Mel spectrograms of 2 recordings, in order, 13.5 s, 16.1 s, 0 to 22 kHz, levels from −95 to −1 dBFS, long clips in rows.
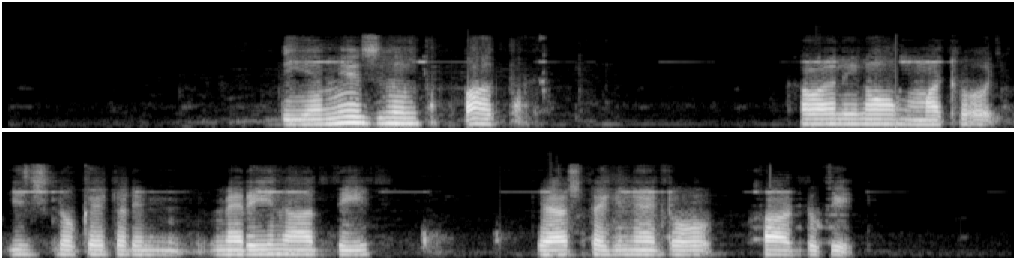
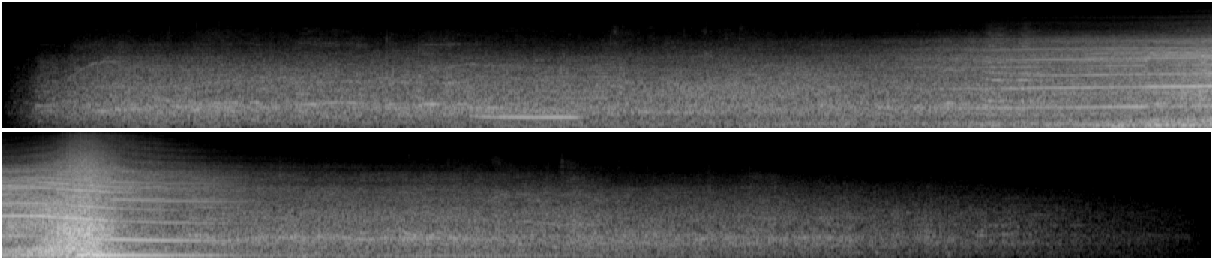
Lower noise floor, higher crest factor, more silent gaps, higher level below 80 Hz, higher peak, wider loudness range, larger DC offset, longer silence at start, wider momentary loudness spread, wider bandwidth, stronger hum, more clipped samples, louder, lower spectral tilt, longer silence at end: about the same, -79 dBFS vs -78 dBFS; second, 18 dB vs 24 dB; neither; second, -62 dBFS vs -52 dBFS; first, 0 dBFS vs -10 dBFS; second, 2 LU vs 21 LU; neither; first, 1.85 s vs 0.2 s; second, 11 LU vs 23 LU; second, 7.4 kHz vs 19.5 kHz; neither; neither; first, -17 LUFS vs -31 LUFS; first, -8 dB/octave vs -4.5 dB/octave; second, 1.1 s vs 1.7 s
